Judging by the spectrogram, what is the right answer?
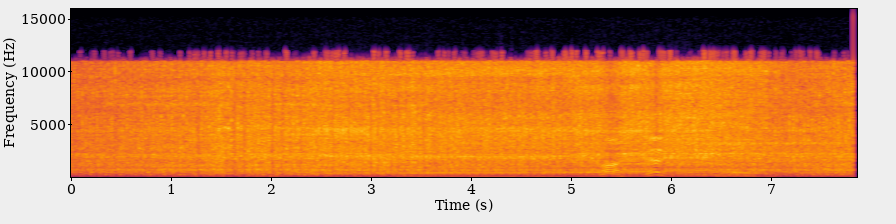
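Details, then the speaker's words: Idling engine with a loose, uneven rattle from the front belt area that comes and goes; alternator decoupler pulley (aluminium with rubber centre) broken and loose, wobbling side to side; fix is replacing the pulley. "عندنا الكهرباء هذه، عندنا السيراميك هذه فيها حس نتاع حاجه كانها تلحي، فيها حاجه مكسره."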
